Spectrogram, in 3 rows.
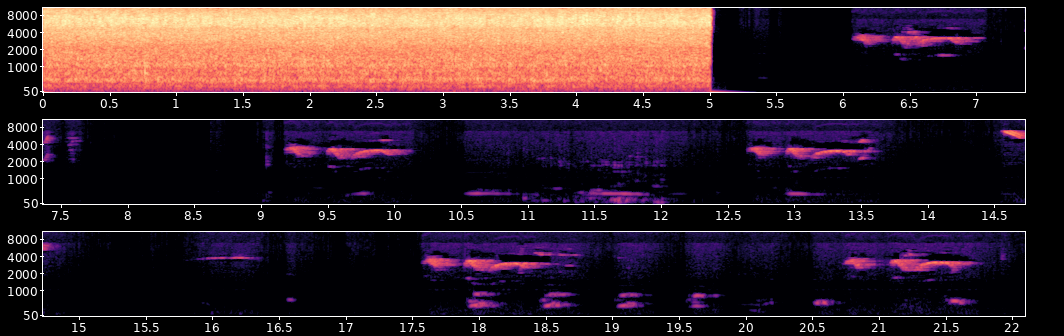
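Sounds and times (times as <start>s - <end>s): loud steady hiss: 0.0s - 5.0s.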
